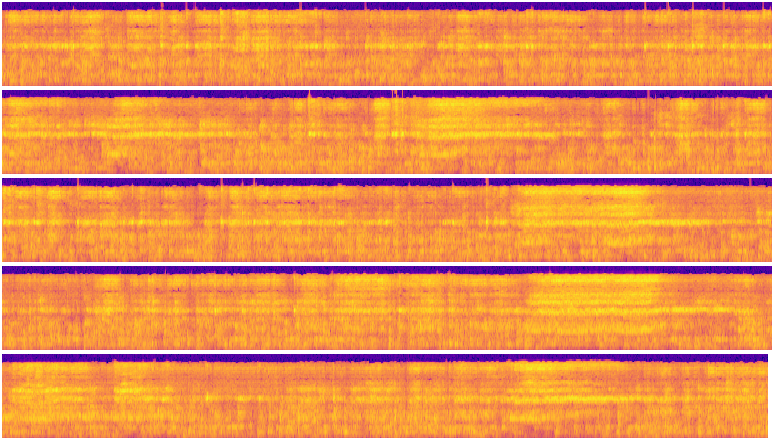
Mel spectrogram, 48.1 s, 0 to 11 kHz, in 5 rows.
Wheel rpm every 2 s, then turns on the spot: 230, 230, 230, 230, 230, 230, 230, 230, 230, 230, 230, 230, 230, 220, 230, 230, 230, 230, 220, 220, 230, 230, 230, 230.
none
